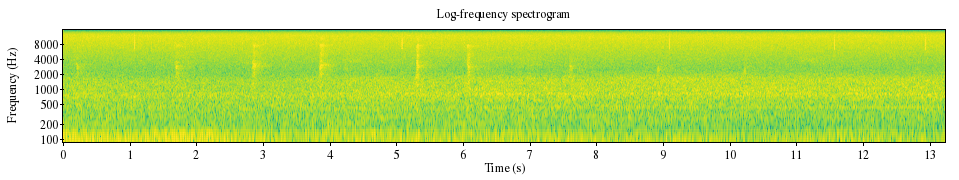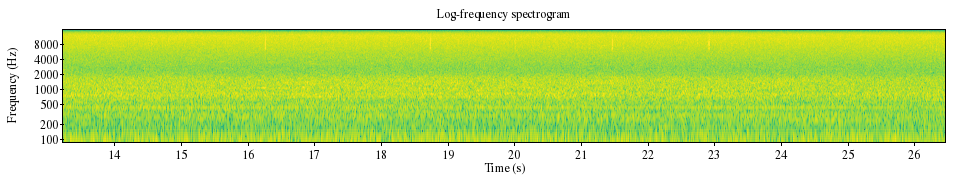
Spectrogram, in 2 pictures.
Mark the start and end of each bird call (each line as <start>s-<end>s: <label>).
0.0s-6.4s: Common Grackle (Quiscalus quiscula)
